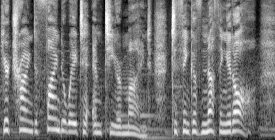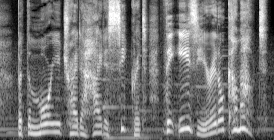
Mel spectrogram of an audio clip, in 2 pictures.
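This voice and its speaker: A man's voice: sits high, expressive, normal speed. A confident young magician from a video game. His light, youthful voice swings expressively through theatrical, playful phrasing, with faint music underneath. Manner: theatrical, articulate, teasing. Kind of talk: video game character acting.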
